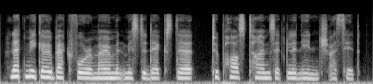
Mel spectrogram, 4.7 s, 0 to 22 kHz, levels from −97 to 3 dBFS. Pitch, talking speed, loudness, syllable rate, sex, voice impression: 215 Hz, 205 wpm, -16 LUFS, 5.0 syllables/s, female, feminine, slightly young, tensed, powerful, bright, slightly soft, clear, intellectual, calm, friendly, slightly reassuring, lively, kind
